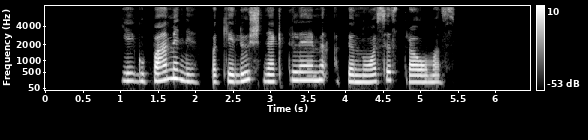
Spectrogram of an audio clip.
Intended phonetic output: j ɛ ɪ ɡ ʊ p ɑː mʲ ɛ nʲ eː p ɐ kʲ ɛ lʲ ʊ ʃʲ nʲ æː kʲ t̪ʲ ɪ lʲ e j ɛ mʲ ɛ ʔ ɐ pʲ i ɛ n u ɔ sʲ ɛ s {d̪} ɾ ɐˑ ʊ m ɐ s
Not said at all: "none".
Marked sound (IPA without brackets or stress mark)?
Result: t̪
